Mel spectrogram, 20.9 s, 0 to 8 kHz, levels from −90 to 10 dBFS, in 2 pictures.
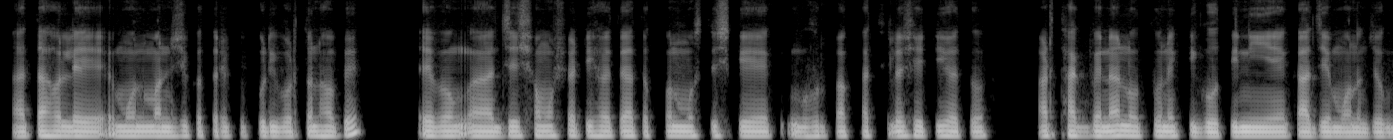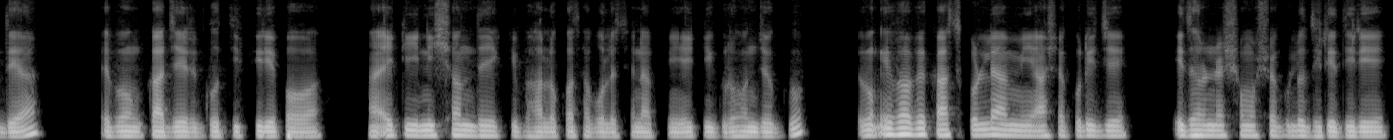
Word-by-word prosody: আ - - +1
তাহলে 100 0 +2 0.3
মন 100 0 +3
মানসিকতার 95 0 -2
একটু 95 - -17
পরিবর্তন 95 0 -1
হবে 100 +6 -1 0.6
এবং 100 0 +2 0.2
আ - - +3 0.2
যে 100 - +2
সমস্যাটি 100 0 -2
হয়তো 100 0 -1
এতক্ষণ 100 +1 -4
মস্তিষ্কে 100 0 -3 0.4
ঘুরপাক 95 0 -4
খাচ্ছিল 100 -1 -7
সেটি 100 0 -2
হয়তো 95 -1 -1 0.5
আর 100 - 0
থাকবে 100 -1 -1
না, 100 - +4
নতুন 100 +1 -2
একটি 95 -1 -6
গতি 90 +1 +1
নিয়ে 95 0 +4 0.2
কাজে 95 0 0
মনোযোগ 90 0 -1
দেওয়া 95 +7 +3 0.6
এবং 95 +1 +2 0.2
কাজের 95 0 +3
গতি 95 0 -1
ফিরে 95 -1 +2
পাওয়া। 90 0 +2 0.4
আহ - - +1
এটি 110 +1 -1
নিঃসন্দেহে 105 -1 +2
একটি 100 0 -7
ভালো 95 0 0
কথা 95 +1 -2
বলেছেন 90 +1 -2
আপনি 90 - -8
এটি 95 - -4
গ্রহণযোগ্য 95 0 0 0.5
এবং 110 +2 +2
এভাবে 130 0 +6
কাজ 115 +1 +3
করলে 115 +2 +2
আমি 110 -1 +2
আশা 105 0 -4
করি 110 - +1
যে 105 - +3 0.5
এ - - +6
ধরনের 110 -1 +4
সমস্যাগুলো 105 -1 -1
ধীরে, 95 0 +2
ধীরে 95 -1 +3
100 Hz, 160 wpm, -19 LUFS, 95-100 Hz, 0.6 s, এভাবে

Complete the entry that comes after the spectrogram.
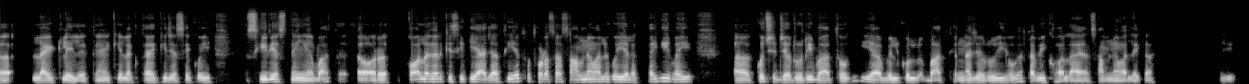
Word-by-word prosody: अ, 95 - +3 0.3
lightly 100 +1 +2
लेते 85 +2 -4
हैं 95 +1 0
कि 105 - -2
लगता 95 0 -1
है 100 - +1
कि 100 - -3
जैसे 100 +1 -2
कोई 100 0 -1 0.4
सीरियस 115 0 +2
नहीं 95 -2 +3
है 90 - +2
बात - - -2 0.2
और 100 +1 +4 0.2
कॉल 120 +3 +3
अगर 125 0 +3
किसी 125 -1 -3
की 125 +1 +1
आ 110 - +5
जाती 100 +5 +1
है, 145 - +3
तो 150 -1 -11
थोड़ा-सा 120 +2 +1
सामने 115 -1 0
वाले 120 +1 +1
को 120 - +1
ये 115 0 +5
लगता 105 +2 -5
है 125 - 0
कि 150 0 +2
भई 120 -2 0 0.4
अ, 95 -1 +3
कुछ - - 0
ज़रूरी 105 +1 +2
बात 100 - -2
होगी 120 - -2
या 105 - +5
बिल्कुल 100 0 +1
बात 95 - -3
करना 100 -1 -1
ज़रूरी 95 0 +1
होगा 100 +9 -2
तभी 95 0 +3
कॉल 85 0 +1
आया 85 0 +1
सामने 90 0 -2
वाले 85 0 -1
का। - - -5 0.7
जी। - - -8
100 Hz, 240 wpm, -14 LUFS, 95-115 Hz, 0.7 s, आ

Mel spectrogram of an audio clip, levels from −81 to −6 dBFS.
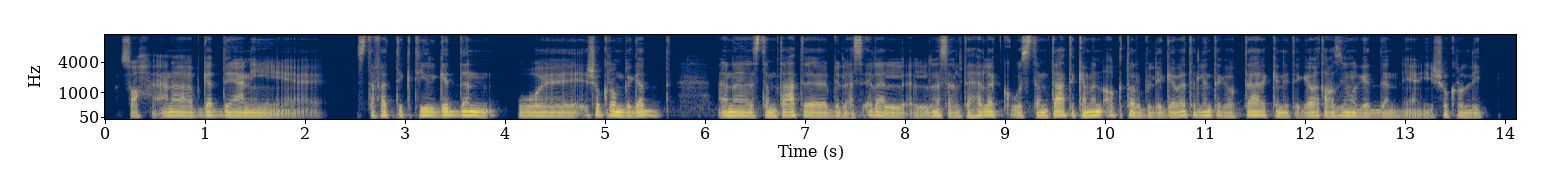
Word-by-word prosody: صح، - - -5
أنا 95 0 0
بجد 95 +2 -2
يعني 85 -3 0 0.7
استفدْت - - -2
كتير 100 0 +1
جدًا، 100 -1 +4 0.3
وشكرًا 90 +4 0
بجد. 100 +2 +2 0.5
أنا 95 0 +3
استمتعْت 90 +3 +2
بالأسئلة 85 +2 0
ال 85 -4 -1
اللي 80 - -4
أنا 95 - +2
سألتها 85 -1 -1
لك، 105 +1 0
واستمتعْت 100 +4 +3
كمان 100 +1 +4
أكتر 100 -3 -2
بالإجابات 85 +4 -2
اللي 95 -1 -1
أنت 100 0 0
جاوبْتها 95 +4 0
كانت 90 -4 -3
إجابات 90 +2 -1
عظيمة 85 0 0
جدًا 75 -2 -5
يعني، - - -7
شكرًا 85 -3 -4
ليك. 75 0 -8
90 Hz, 130 wpm, -24 LUFS, 85-100 Hz, 0.7 s, جدًا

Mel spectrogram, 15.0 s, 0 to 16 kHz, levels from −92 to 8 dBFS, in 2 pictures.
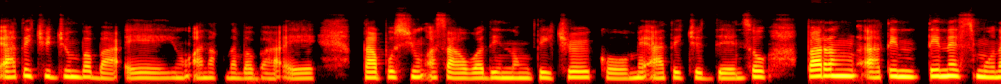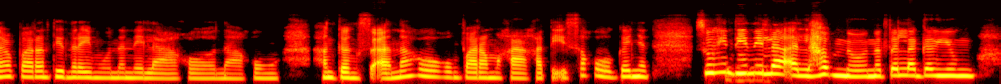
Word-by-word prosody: attitude 245 -1 -4
'yong 230 -1 -1
babae, 190 -2 -5
'yong 195 +5 -9
anak 195 -3 -7
na 195 - -11
babae. 185 0 -7 0.3
Tapos 210 +1 0
'yong 225 - -3
asawa 195 -2 -3
din 195 -1 -2
nung 190 0 -4
teacher 220 +3 -3
ko 180 -1 -6
may 205 +2 -4
attitude 195 -1 -6
din. 185 0 -4
So 230 +1 -1 0.3
parang, 260 +1 +7
ah, 215 0 -1
tin 235 -2 +4
tinest 255 0 +4
muna 225 +1 +1
or - - -19
parang 225 -1 0
tinry 210 -3 -1
muna 195 0 -4
nila 185 -2 -4
ako 180 0 -7
na 175 -1 -8
kung 180 0 -8 0.3
hanggang 205 -2 +1
saan 200 +6 +2
ako, 245 -4 -2
kung 205 - -6
parang 200 -1 +1
makakatiis 190 +1 -4
ako 240 -6 -4
ganiyan. 240 -1 +2 0.3
So 380 0 +5
hindi 375 -2 +5
nila 350 -2 +6
alam 280 +3 +5
'no 260 -3 +4
na 250 0 +3
talagang 275 0 +2
'yong, 265 -1 +3
210 Hz, 190 wpm, -21 LUFS, 190-250 Hz, 0.3 s, parang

